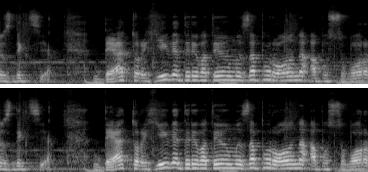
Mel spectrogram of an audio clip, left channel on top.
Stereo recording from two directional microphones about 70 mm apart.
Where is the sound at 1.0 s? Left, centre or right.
Right.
